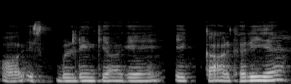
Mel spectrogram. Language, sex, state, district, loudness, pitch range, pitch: Hindi, male, Uttar Pradesh, Gorakhpur, -22 LUFS, 160-180 Hz, 165 Hz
